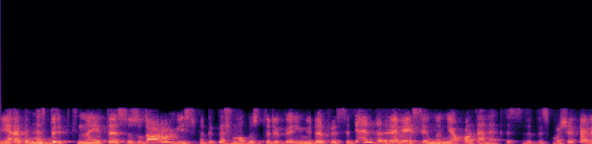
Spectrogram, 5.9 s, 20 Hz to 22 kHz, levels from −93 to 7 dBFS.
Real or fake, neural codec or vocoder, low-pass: fake; codec, 16 kHz, 1 kbps, X-Codec, HuBERT features, trained on general audio; 5.4 kHz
